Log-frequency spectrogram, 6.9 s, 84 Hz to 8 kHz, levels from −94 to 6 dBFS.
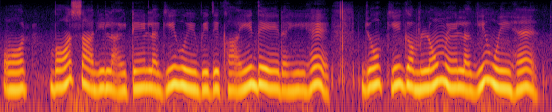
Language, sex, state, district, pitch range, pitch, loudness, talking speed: Hindi, female, Rajasthan, Jaipur, 210-250 Hz, 225 Hz, -11 LUFS, 150 wpm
